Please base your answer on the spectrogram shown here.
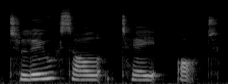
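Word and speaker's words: Tlazolteotl: So it's pronounced Tlu Sol Te Ot.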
